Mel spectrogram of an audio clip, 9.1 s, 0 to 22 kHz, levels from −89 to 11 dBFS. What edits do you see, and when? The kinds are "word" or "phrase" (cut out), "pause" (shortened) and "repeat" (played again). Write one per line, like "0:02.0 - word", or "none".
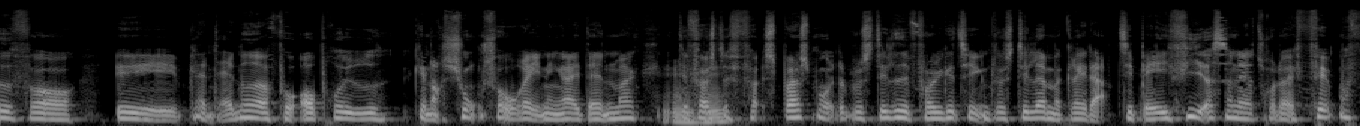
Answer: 0:07.4 - word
